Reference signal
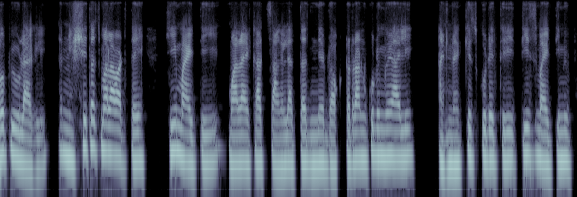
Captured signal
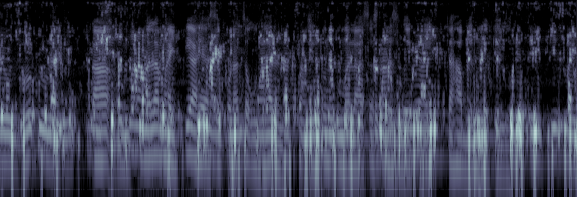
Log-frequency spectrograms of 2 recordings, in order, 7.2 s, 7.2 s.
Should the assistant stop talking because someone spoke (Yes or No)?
Yes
